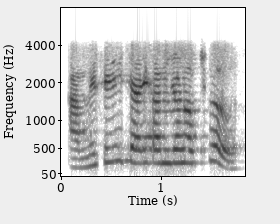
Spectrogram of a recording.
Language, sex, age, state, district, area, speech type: Odia, male, 45-60, Odisha, Dhenkanal, rural, conversation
